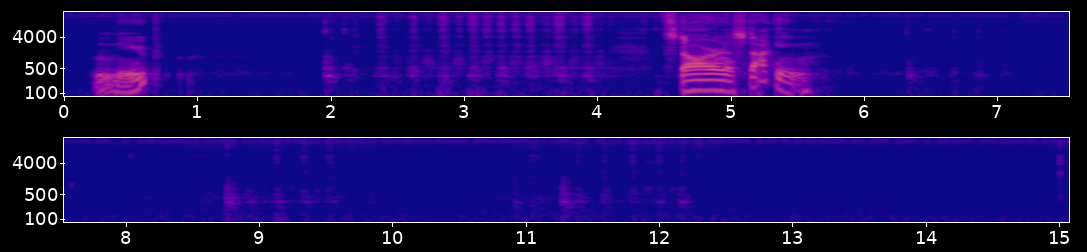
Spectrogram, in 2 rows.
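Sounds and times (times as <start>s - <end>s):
scratching scratch-off ticket: 2.0s - 4.1s.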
